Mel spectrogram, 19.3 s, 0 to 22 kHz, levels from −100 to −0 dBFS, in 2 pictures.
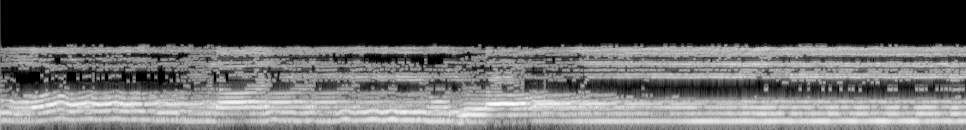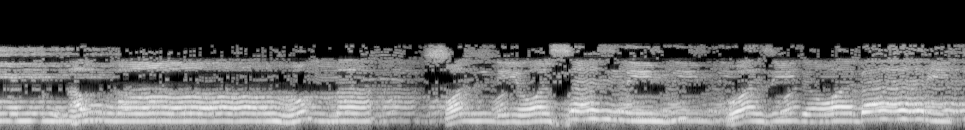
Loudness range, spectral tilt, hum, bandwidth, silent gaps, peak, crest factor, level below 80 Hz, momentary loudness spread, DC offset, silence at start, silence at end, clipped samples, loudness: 5 LU; -3 dB/octave; none; 6.4 kHz; none; 0 dBFS; 12 dB; -56 dBFS; 7 LU; under 0.1%; 0 s; 0 s; under 0.1%; -12 LUFS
